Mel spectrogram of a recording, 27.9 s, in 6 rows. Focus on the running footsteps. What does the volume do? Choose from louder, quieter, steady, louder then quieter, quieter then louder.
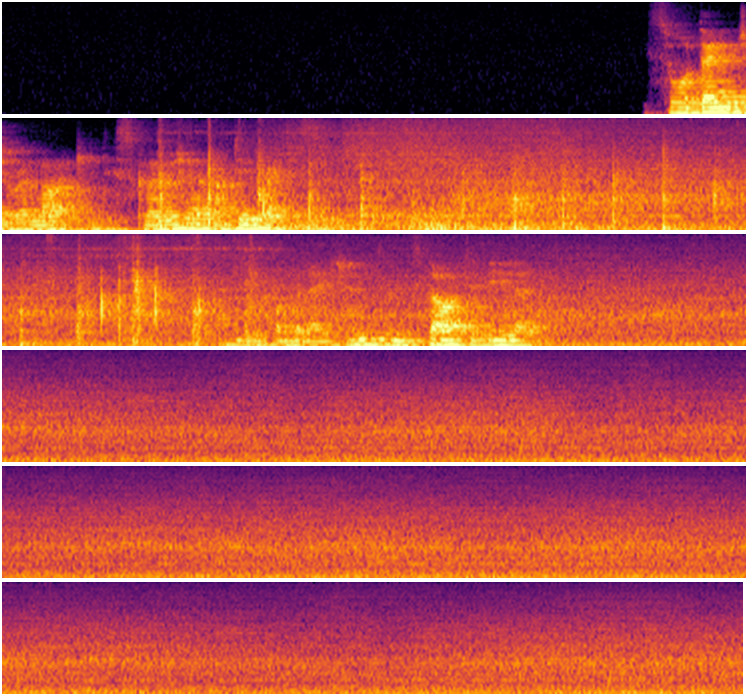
quieter then louder.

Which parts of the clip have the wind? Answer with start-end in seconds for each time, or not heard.
6.2-27.8.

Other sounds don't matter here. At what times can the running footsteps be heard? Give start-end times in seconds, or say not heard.
5.6-11.1.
